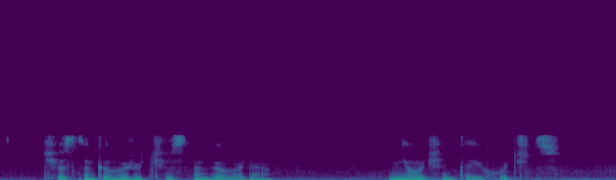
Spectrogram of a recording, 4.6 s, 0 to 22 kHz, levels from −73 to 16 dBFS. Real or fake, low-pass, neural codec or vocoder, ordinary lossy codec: fake; 5.4 kHz; codec, 16 kHz, 6 kbps, DAC; none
